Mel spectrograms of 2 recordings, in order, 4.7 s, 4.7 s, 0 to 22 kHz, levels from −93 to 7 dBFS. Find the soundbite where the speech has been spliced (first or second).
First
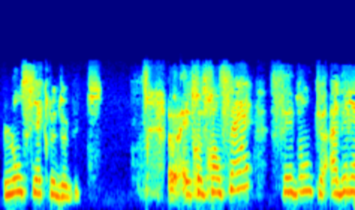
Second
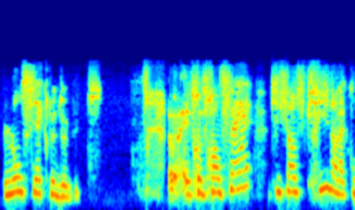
second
